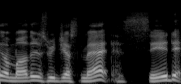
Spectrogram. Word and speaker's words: Cyd: Speaking of mothers we just met, Sid Heyman, that's spelled CYD, plays Sue Crawford and later Rena.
